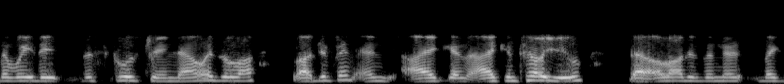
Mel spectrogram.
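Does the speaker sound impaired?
Yes: cerebral palsy; from birth, lifelong, power wheelchair, cannot walk, only left hand usable; uses voice very well, Siri voice texting on iPhone works with practice, sometimes misrecognized words.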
